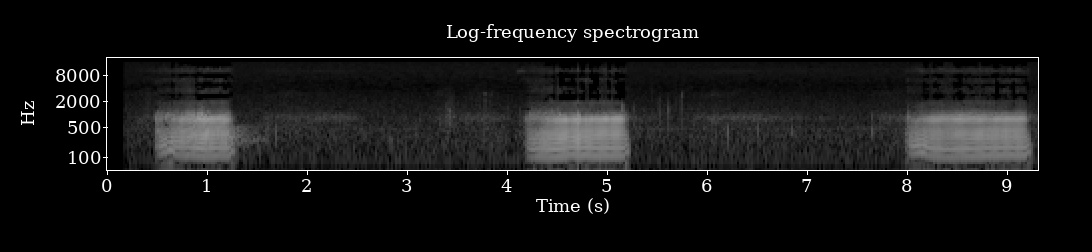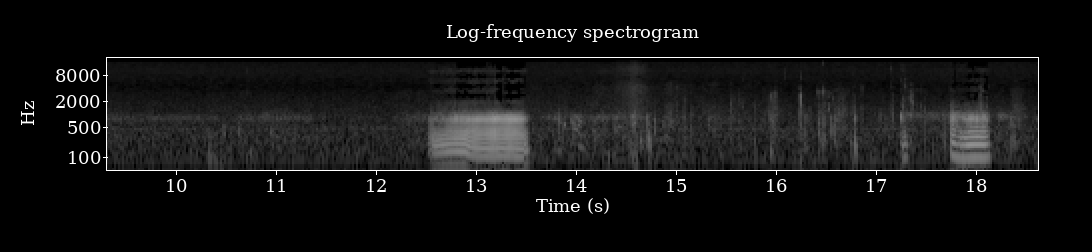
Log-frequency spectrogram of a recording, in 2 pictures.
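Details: Sleeping dog snoring loudly: deep, rattling, buzzy inhalations about a second long, repeating roughly every four seconds, five in all, with quiet breathing between them.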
